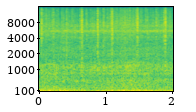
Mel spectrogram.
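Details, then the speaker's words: 1969 Chevrolet Chevelle SS V8 idling: deep steady rumble with faint, sharp puffing ticks from a slight exhaust leak, heard from up front somewhere. "All right, I hear a tad bit of an exhaust leak. Nothing too crazy."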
